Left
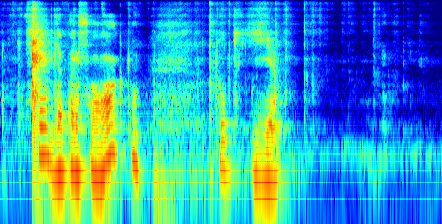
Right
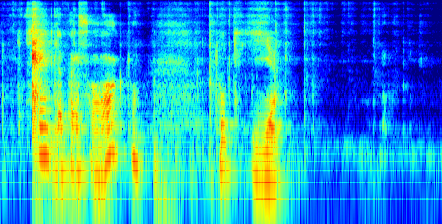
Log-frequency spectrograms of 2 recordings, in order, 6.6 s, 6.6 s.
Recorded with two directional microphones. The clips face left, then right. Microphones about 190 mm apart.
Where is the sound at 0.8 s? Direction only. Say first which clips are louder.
Left 3 dB; 15° left (ahead or behind).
